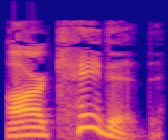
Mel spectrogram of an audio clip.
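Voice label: "arcaded", British English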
